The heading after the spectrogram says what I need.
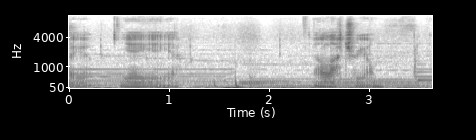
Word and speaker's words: Alatreon: my my my brain travels between fights I atrion that's how you say it yeah yeah yeah alatreon yeah yeah the two big dragons I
